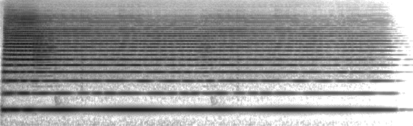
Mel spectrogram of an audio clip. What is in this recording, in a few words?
Horns stops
